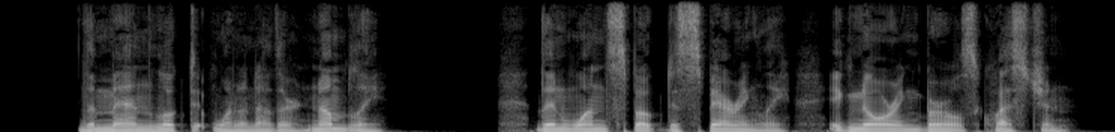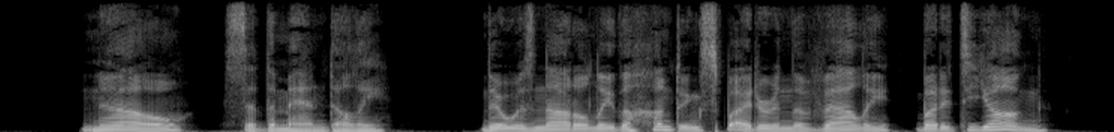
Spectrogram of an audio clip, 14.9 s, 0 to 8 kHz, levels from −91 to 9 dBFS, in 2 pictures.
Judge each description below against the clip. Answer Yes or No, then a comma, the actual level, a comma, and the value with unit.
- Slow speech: Yes, slow, 130 wpm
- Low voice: Yes, low, 125 Hz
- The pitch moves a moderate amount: Yes, average, 5.0 semitones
